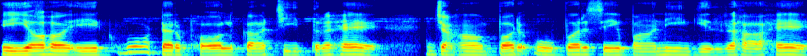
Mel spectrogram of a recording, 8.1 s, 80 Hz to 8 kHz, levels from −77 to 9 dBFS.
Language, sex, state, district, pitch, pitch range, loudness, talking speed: Hindi, male, Jharkhand, Deoghar, 140 Hz, 135-145 Hz, -18 LUFS, 105 wpm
